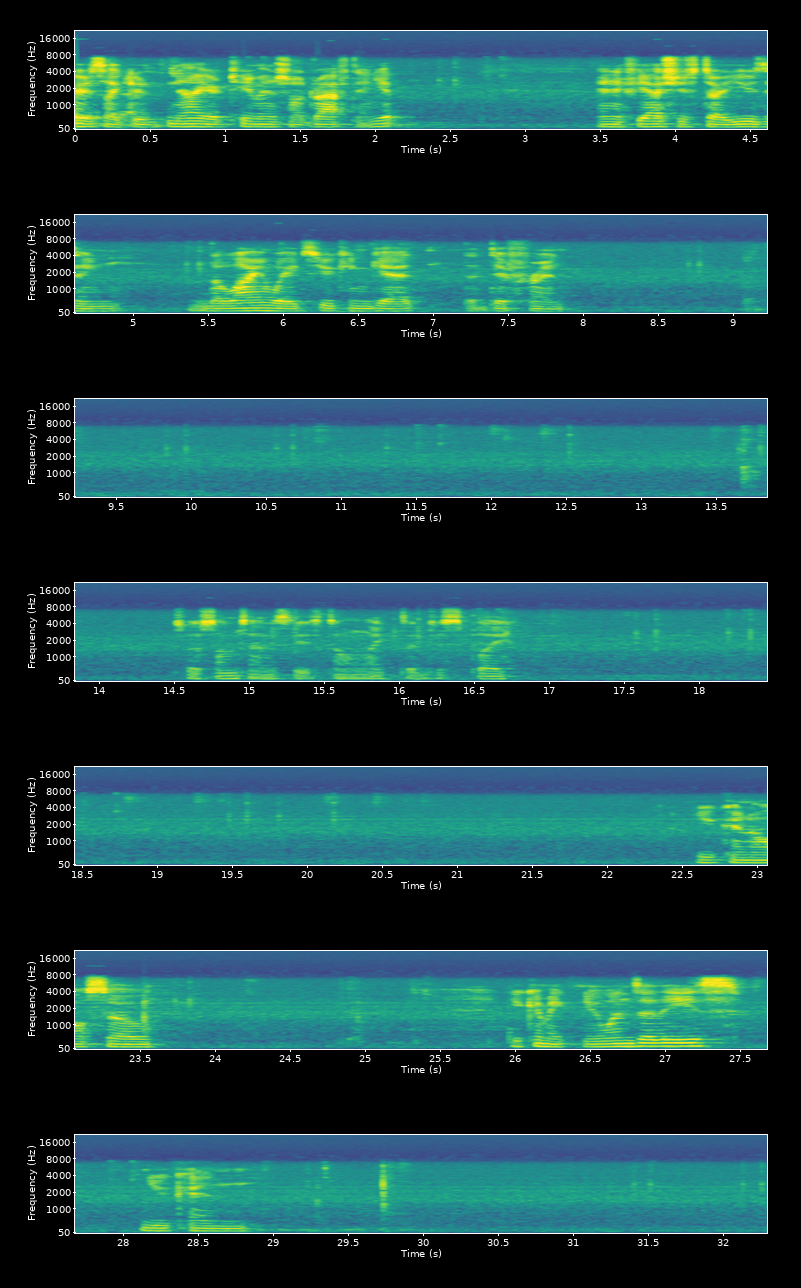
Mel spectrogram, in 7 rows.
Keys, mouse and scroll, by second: 2.3 click, 6.0 click, 7.3 click, 18.1 click, 19.5 click, 19.8 click, 23.6 click, 25.7 Escape, 31.4 click.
